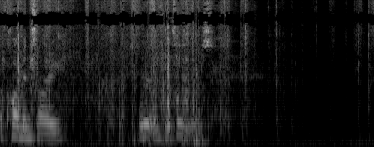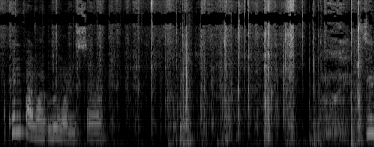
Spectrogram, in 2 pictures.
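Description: Hands rustle and crinkle a paper packet.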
